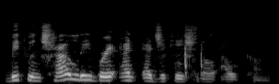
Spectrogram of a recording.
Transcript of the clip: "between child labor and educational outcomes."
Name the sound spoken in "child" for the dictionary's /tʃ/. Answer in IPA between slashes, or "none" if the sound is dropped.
/tʃ/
